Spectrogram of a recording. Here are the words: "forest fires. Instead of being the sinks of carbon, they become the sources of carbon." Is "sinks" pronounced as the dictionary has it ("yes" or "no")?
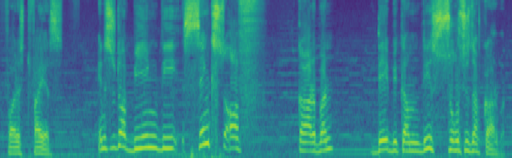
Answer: yes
